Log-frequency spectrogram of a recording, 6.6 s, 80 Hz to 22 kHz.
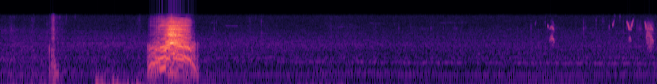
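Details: Eurasian eagle-owl at a nest in the Eifel, Germany, at 05:36 on 8 April 2014, the morning the first chick hatched. One loud, hoarse rasping burst, then faint scattered high chirps.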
